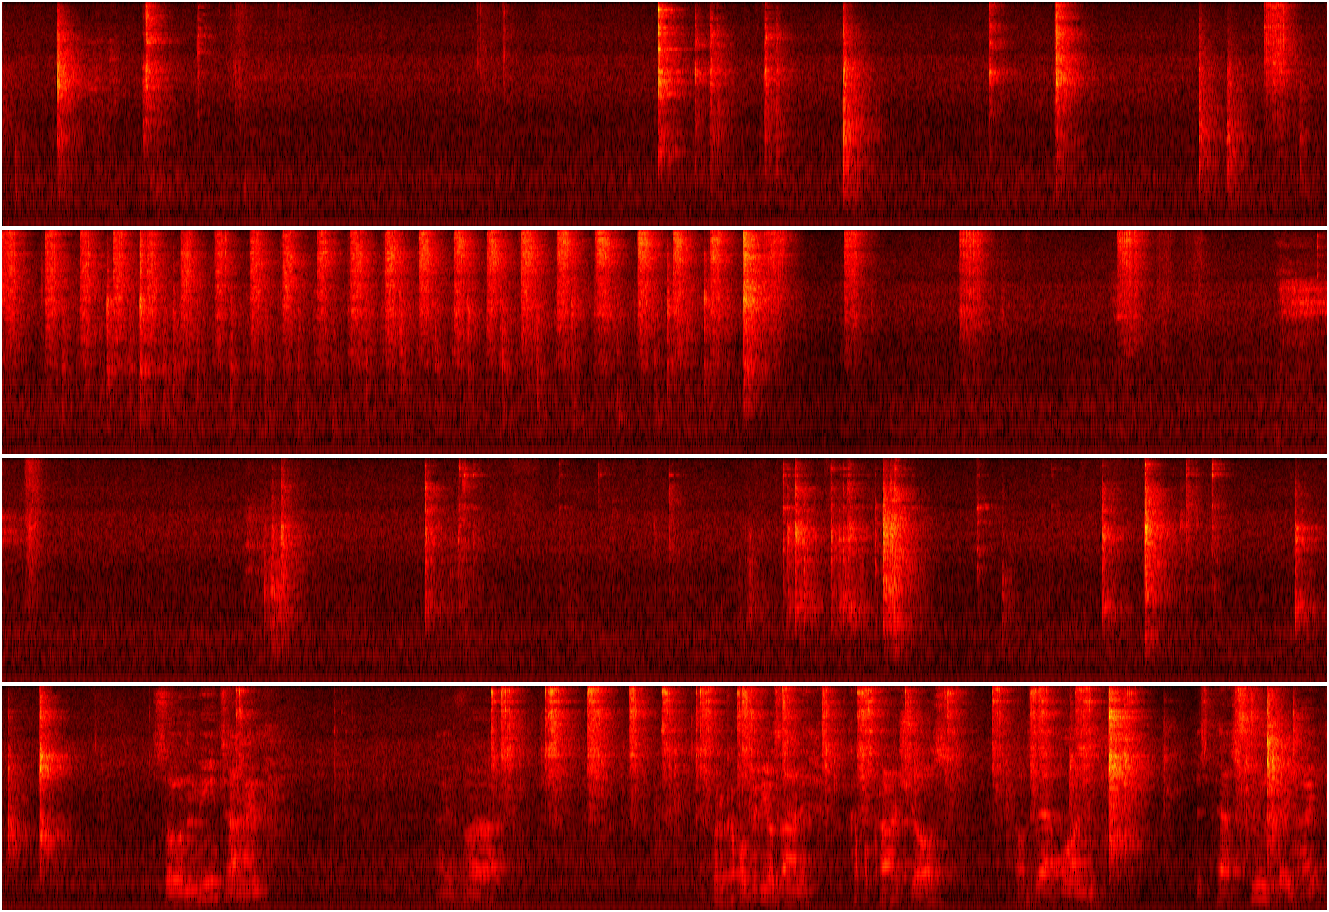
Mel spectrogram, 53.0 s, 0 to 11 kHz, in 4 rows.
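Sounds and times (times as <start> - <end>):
steady low hum: 0.0 - 53.0
hand tools clicking and clanking: 12.6 - 21.9, 44.6 - 52.8
ratchet wrench clicking: 12.6 - 22.0, 22.8 - 23.1, 24.4 - 24.7, 44.6 - 51.2.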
